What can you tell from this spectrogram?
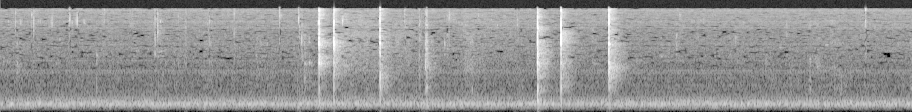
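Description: A cat crunching a piece of dry, uncooked pasta: sharp, crisp cracks in two short bursts, three of them about two and a half seconds in and three more about a second and a half later.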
